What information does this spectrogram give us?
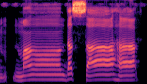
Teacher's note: सीन है और सीन के ऊपर खड़ा ज़बर है, आपने इसको लंबा करना है।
